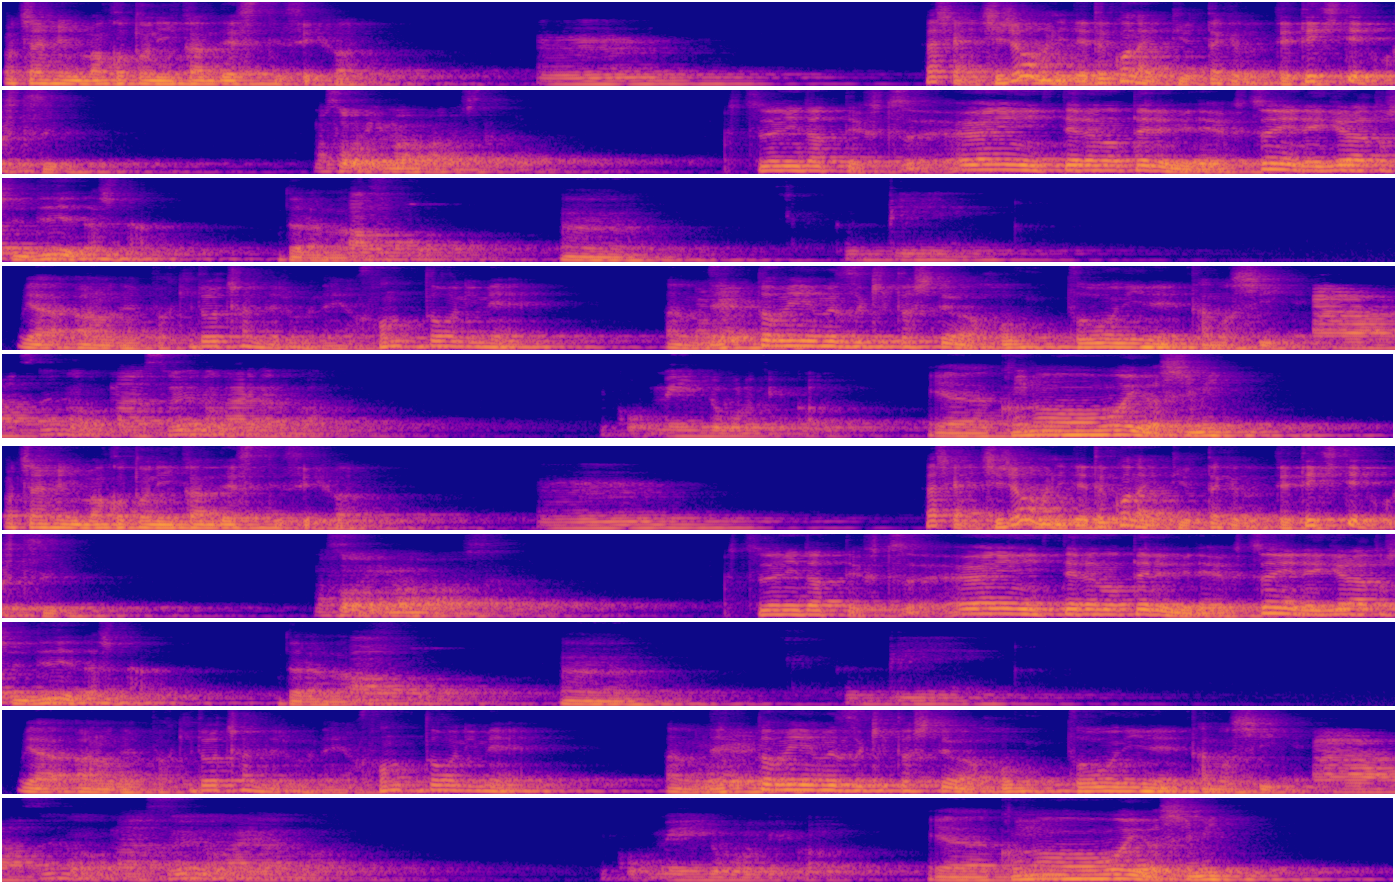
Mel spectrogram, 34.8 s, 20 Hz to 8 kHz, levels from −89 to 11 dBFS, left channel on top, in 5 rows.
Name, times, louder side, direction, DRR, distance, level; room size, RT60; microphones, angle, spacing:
voice 1, 0.0-1.8 4.6-7.3 10.7-14.7 15.3-15.7 16.7-17.3 21.0-23.6 24.2-27.4 32.5-34.0, equal, ahead, 2 dB, 0.5 m, -21 dB
voice 2, 2.7-3.3 8.5-9.5 15.6-16.1 18.1-18.7 24.3-24.7 27.4-29.5 31.0-32.0 32.9-33.0, equal, 50° left, -3 dB, 2.9 m, -27 dB
13.5 x 9.6 x 3.2 m, 1.5 s
head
